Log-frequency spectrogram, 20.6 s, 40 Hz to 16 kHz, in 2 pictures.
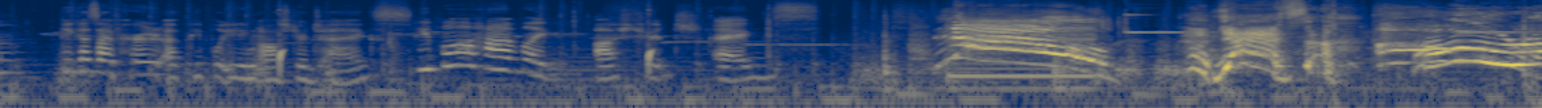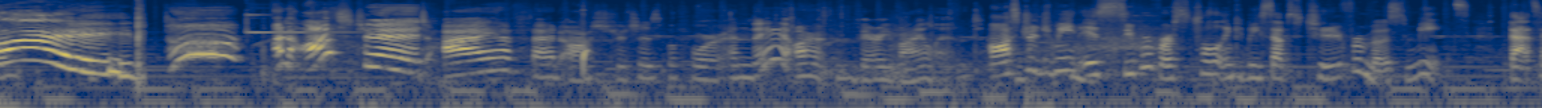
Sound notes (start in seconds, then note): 6.8 buzzer rings; 7.3 bell rings; 11.4 gasps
